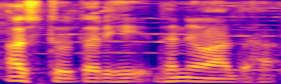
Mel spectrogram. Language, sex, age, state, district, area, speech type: Sanskrit, male, 30-45, Karnataka, Dakshina Kannada, rural, spontaneous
